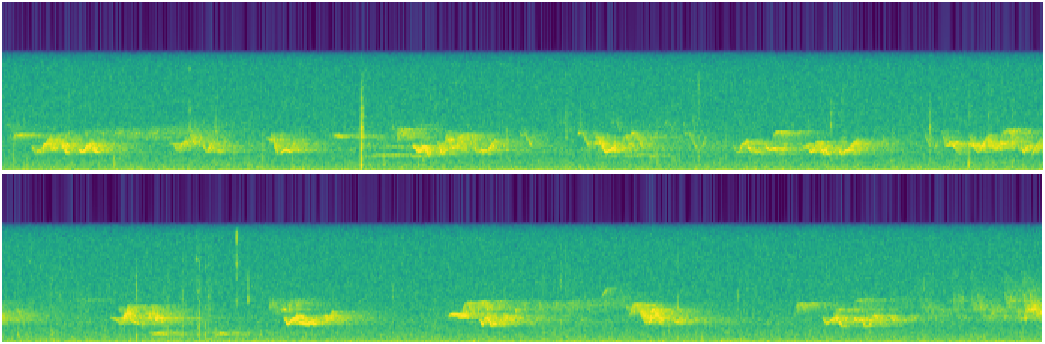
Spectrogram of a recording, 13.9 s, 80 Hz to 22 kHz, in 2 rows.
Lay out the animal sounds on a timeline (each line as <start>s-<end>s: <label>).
0.0s-13.9s: Red-eyed Vireo (Vireo olivaceus)
0.1s-1.3s: Black-throated Blue Warbler (Setophaga caerulescens)
7.8s-8.7s: American Crow (Corvus brachyrhynchos)
9.8s-11.3s: Black-throated Blue Warbler (Setophaga caerulescens)
12.8s-13.9s: Ovenbird (Seiurus aurocapilla)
